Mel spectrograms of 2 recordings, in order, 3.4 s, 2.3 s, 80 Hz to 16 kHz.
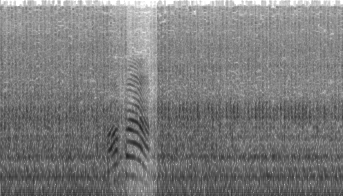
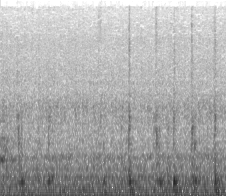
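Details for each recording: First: Mitsubishi L300 diesel at idle: light metallic rattle at the clutch release bearing that goes away when the clutch pedal is pressed and gets louder when it is released. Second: Mitsubishi L300 diesel idling after greasing the clutch release bearing and its main drive guide: steady low idle with only faint light ticks, no bellhousing rattle; the earlier transmission noise is gone, though the clutch pedal is now too soft from over-adjusting the push rod.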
